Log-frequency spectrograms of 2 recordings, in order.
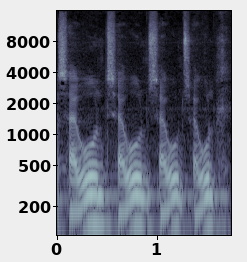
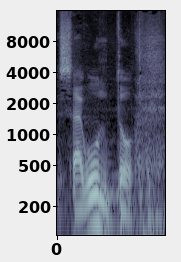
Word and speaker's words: Sagunto: No sé si es que dice, quiere decir Sagunto, pero se come la última sílaba. Sagún. Que no, Pepe, Sagunto.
